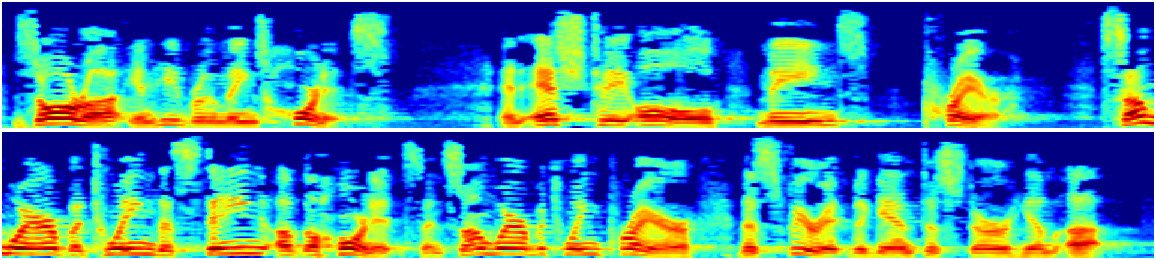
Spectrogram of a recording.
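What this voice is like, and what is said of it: South Carolina Southern accent. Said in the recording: “I was raised in South Carolina, and you probably hear it in my accent”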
